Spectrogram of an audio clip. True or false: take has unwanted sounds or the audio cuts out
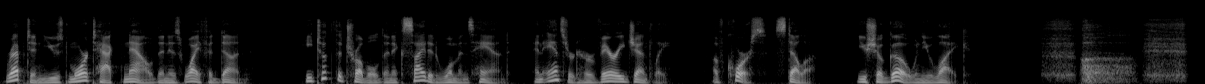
true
